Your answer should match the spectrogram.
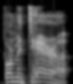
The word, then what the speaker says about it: Formentera: Formentera. – Formentera. I missed the R. – You need it in there.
